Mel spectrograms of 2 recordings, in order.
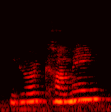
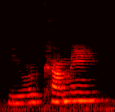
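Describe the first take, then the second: First: It sounds disappointed and unhappy. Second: It sounds disappointed and unhappy.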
